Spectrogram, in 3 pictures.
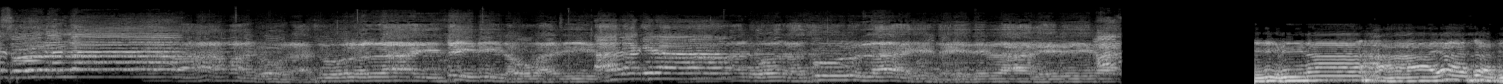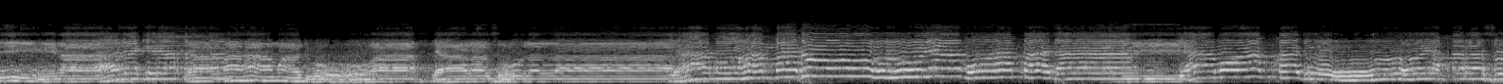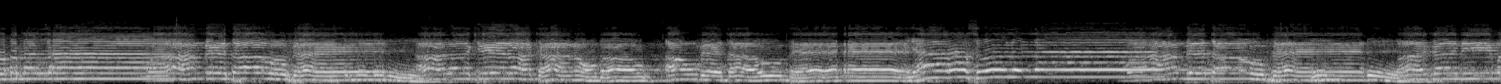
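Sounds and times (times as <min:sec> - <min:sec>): man chanting into a microphone: 0:00.0 - 0:11.2, 0:12.6 - 0:45.0.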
